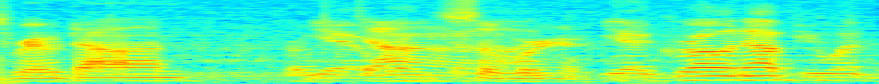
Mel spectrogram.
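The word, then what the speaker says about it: Rodón: it is now uh rhodan rodent i always said rodon when i was listening yesterday it's don yeah the don i just checked the baseball reference pronunciation and it is rodon yeah growing up you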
